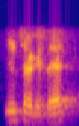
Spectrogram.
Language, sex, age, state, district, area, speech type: Tamil, male, 18-30, Tamil Nadu, Tiruvarur, rural, conversation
